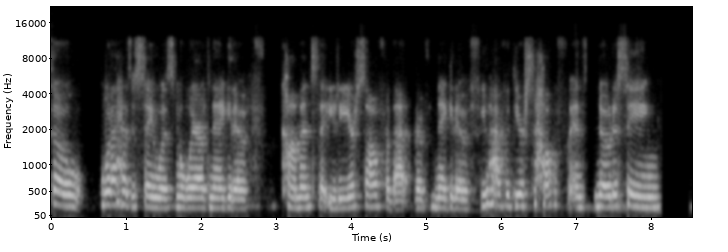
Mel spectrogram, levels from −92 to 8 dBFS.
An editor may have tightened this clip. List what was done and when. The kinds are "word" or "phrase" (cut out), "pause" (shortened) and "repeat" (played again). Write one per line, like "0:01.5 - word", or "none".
0:01.1 - word
0:01.6 - word
0:02.1 - word
0:03.8 - word
0:04.8 - word
0:05.7 - word
0:07.1 - word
